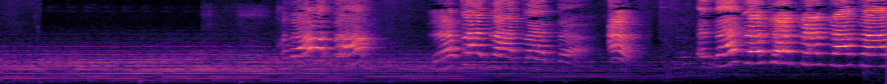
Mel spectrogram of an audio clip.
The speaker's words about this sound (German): Das hier sind zwei Babys, die so etwas wie eine Konversation führen. Zugegeben, da kann man noch nicht viel verstehen, aber schon bald werden aus dem unverständlichen Gebrabbel richtige Wörter und schließlich Sätze mit einer richtigen Grammatik.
